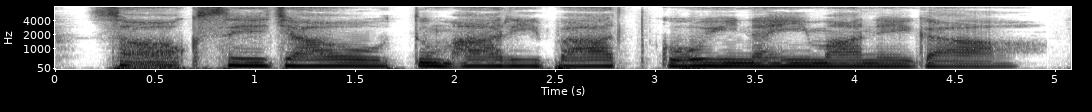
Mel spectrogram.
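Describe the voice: A cartoonish character voice at a low-to-middle pitch, drawn out at a very slow pace.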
